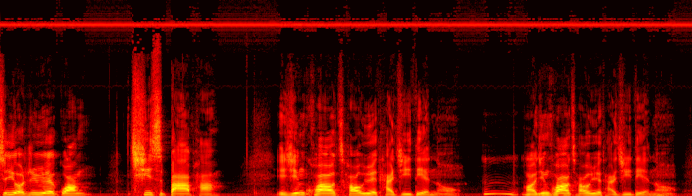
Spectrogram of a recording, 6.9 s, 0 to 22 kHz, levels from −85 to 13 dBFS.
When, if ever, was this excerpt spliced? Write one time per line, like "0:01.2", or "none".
none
